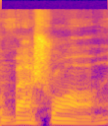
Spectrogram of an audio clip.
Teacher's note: to say it like a native, you can actually drop an extra syllable from Vacheron. You just go Vacheron instead of Vacheron.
